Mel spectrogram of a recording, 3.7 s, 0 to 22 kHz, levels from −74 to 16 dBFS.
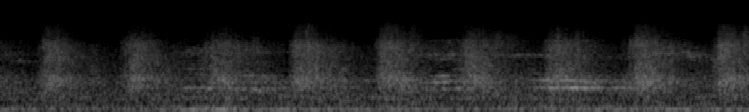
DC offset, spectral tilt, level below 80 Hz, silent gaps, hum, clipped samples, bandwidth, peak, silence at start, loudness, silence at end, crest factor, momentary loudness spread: under 0.1%; -3 dB/octave; -50 dBFS; none; none; under 0.1%; 15 kHz; -24 dBFS; 0 s; -38 LUFS; 0 s; 16 dB; 5 LU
